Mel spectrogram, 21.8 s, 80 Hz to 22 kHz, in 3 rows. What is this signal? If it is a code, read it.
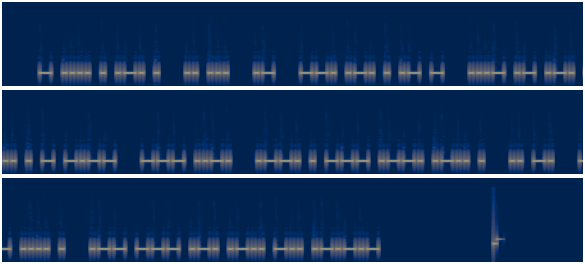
Morse code, heard as a keyed tone, about 25 wpm, 700 Hz. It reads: THERE IS A GREAT VARIETY OF PEOPLE IN THE WORLD.
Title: Sentences from Top 1000 Words - Review Part 4 - 25wpm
